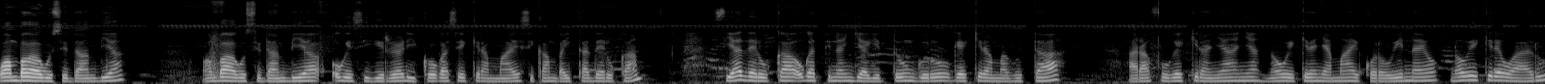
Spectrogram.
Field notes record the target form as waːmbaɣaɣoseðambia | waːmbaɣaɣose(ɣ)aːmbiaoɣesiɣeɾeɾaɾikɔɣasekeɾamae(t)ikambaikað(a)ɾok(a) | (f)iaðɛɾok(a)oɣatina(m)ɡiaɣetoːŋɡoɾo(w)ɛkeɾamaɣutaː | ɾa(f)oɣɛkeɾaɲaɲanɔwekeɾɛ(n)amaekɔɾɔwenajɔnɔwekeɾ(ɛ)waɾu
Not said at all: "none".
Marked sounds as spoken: ð, s, ɛ, a, s, a, ŋ, ɣ, f, ɲ, ɛ

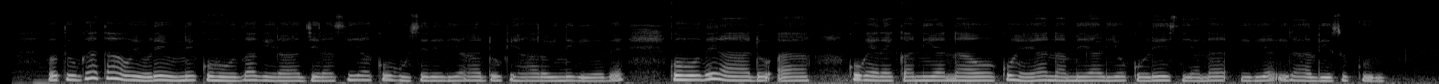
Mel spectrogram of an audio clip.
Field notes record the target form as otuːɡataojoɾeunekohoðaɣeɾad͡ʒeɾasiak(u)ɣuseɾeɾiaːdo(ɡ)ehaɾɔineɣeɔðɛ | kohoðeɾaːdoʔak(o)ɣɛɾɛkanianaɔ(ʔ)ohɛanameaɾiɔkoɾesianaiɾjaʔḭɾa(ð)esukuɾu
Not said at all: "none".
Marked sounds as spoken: o, k, o, k, ð

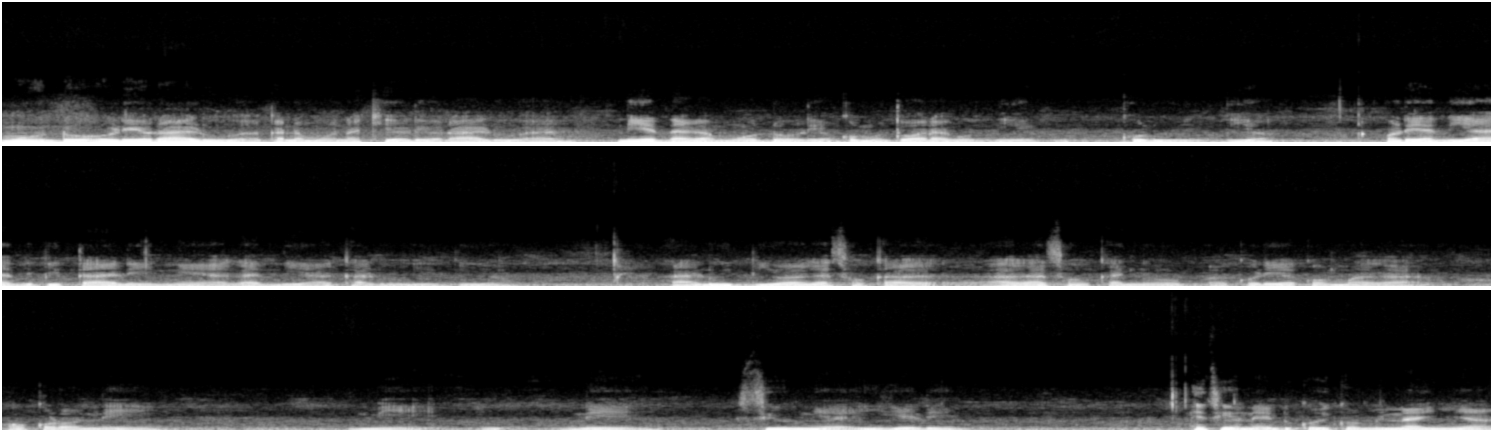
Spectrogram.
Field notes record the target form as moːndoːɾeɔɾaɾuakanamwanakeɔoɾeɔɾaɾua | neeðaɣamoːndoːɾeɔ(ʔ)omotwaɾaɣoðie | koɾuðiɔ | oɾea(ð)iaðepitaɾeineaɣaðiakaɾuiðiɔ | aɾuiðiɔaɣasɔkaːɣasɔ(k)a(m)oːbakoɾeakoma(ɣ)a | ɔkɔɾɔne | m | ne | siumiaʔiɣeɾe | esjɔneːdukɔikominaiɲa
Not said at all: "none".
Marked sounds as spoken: k, ð, k, ɲ, ɣ

